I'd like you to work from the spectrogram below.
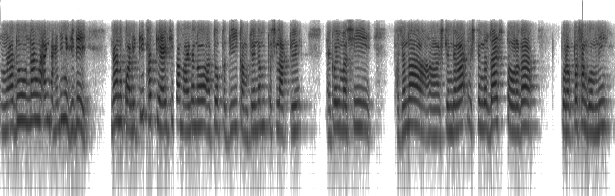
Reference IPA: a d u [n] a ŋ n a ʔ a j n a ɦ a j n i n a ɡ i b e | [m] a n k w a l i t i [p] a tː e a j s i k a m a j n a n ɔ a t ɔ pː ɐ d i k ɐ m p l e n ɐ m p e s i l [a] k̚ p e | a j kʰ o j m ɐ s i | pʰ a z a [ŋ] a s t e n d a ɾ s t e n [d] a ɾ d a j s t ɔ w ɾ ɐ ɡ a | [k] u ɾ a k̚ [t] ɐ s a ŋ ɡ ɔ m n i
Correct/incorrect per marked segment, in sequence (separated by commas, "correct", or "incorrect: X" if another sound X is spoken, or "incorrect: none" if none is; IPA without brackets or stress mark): correct, incorrect: n, incorrect: pʰ, correct, incorrect: n, correct, incorrect: p, incorrect: p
